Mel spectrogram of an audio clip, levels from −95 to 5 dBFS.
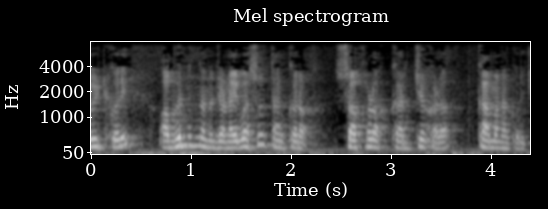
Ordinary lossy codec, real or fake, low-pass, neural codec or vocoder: none; real; 7.2 kHz; none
